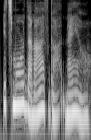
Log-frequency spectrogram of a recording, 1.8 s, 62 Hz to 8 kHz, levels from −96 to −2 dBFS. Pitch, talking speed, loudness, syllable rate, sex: 165 Hz, 195 wpm, -20 LUFS, 4.1 syllables/s, female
